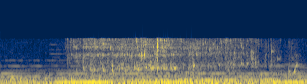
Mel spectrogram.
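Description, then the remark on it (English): Water is poured steadily into a glass as a libation, a continuous trickling and splashing that starts after a brief pause and runs for a few seconds with no one speaking. “I pour libations to my mother's side of the family as I pour a glass of water.”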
